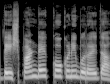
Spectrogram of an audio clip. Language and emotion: Goan Konkani, neutral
